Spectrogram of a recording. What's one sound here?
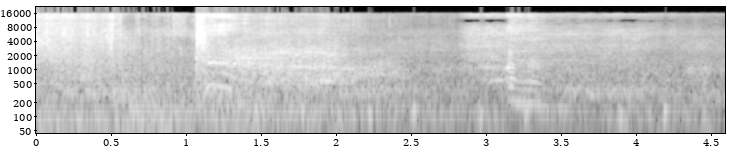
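A monster growls and snarls close by.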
